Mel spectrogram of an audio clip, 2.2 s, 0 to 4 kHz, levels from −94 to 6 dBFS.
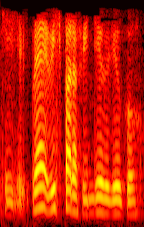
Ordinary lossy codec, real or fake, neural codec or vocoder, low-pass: MP3, 24 kbps; fake; vocoder, 44.1 kHz, 128 mel bands, Pupu-Vocoder; 3.6 kHz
